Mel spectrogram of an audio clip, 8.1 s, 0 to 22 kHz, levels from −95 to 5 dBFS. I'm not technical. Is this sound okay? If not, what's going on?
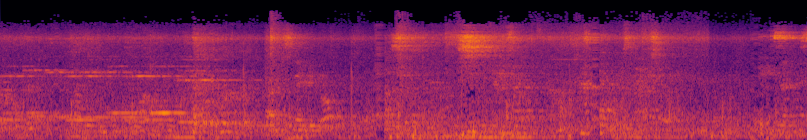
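No. There are two problems.

First, lost LE Audio frames. The wireless Bluetooth link dropped small chunks of audio, and the receiver filled each gap by repeating the last bit it had, scrambled so it wouldn't buzz. You hear brief noisy smears in place of the real sound at 0.55 s, 2.11 to 2.18 s (several tiny gaps), 3.77 to 3.85 s, 5.93 to 6.00 s, and 7.51 to 7.74 s. The last stretch is the worst, with gaps of up to around 40 ms scattered across it.

Second, pre-emphasis left on. Some systems deliberately boost the treble when sending or storing audio and expect the other end to turn it back down. Here that second step never happened, in this case with the curve used for CDs. From 4.45 s to 7.09 s the sound is too bright and thin, with hissy, sharp edges pushed forward and less body underneath.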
